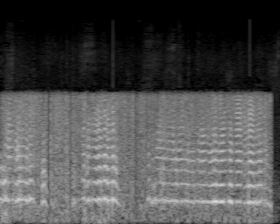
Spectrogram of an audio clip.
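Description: A loud, high-pitched buzz-pollination buzz of a bee collecting pollen from flowers, a sustained, intense droning whine with brief dips, heard alone for about three seconds.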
